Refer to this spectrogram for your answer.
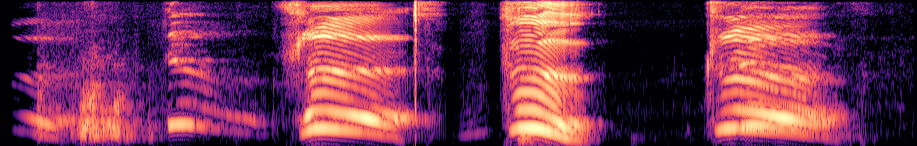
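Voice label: "zi4", Mandarin Chinese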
